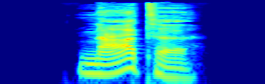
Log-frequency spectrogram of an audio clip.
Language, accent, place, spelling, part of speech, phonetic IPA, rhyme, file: German, Germany, Berlin, nahte, verb, [ˈnaːtə], -aːtə, De-nahte.ogg
- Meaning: inflection of nahen: 1. first/third-person singular preterite 2. first/third-person singular subjunctive II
